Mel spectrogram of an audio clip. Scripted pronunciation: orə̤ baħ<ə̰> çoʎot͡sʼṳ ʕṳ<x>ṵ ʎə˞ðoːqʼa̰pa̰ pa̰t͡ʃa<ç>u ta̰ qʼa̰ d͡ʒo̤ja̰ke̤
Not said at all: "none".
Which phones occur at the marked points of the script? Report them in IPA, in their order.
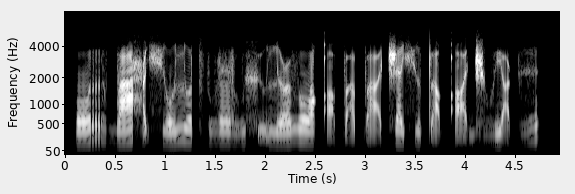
ə̰, xʲ, ç

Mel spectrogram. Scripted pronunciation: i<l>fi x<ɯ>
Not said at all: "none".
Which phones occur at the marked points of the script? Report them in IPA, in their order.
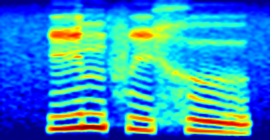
n, ɯ

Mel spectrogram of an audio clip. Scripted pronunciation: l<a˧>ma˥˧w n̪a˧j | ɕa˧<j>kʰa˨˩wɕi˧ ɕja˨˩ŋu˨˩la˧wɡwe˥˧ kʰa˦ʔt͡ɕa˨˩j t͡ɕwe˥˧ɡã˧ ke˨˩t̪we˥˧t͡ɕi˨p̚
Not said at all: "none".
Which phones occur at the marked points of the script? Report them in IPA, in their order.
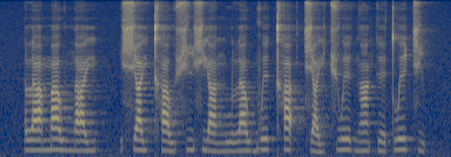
a˧, j

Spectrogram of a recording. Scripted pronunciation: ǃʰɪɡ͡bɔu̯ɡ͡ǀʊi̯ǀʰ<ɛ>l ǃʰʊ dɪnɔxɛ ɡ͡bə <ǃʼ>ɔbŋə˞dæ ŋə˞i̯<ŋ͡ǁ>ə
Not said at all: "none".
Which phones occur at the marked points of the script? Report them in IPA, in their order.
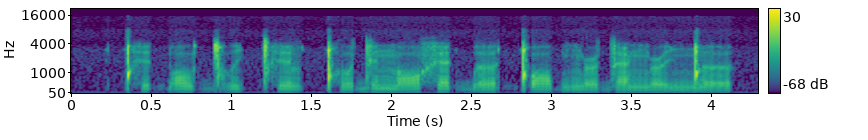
ɪ, ǃʼ, ŋ͡ǃ

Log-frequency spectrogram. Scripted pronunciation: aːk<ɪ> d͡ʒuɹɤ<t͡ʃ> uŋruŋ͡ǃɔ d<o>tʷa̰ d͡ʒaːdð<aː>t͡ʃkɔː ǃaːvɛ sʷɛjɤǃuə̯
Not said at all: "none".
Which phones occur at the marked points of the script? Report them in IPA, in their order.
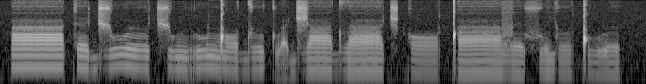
ɛ, t͡ʃ, ɤ, aː

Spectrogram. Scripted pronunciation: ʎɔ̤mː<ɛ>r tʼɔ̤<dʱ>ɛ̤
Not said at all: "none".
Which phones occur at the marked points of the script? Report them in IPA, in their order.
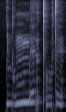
ɛ̤, t

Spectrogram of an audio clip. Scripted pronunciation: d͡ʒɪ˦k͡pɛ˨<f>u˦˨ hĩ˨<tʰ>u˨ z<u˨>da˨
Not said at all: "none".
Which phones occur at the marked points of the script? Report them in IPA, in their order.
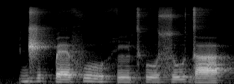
f, tʰ, u˦

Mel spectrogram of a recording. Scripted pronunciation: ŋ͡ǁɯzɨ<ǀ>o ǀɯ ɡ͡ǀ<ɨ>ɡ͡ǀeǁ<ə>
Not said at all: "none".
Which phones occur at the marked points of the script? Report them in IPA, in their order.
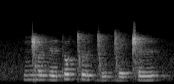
t, ʉ, ɨ

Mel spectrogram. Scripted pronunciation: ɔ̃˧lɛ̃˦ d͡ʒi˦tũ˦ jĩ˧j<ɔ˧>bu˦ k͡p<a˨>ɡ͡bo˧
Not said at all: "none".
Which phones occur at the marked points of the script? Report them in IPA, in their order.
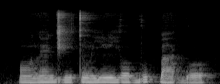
o˧, a˧

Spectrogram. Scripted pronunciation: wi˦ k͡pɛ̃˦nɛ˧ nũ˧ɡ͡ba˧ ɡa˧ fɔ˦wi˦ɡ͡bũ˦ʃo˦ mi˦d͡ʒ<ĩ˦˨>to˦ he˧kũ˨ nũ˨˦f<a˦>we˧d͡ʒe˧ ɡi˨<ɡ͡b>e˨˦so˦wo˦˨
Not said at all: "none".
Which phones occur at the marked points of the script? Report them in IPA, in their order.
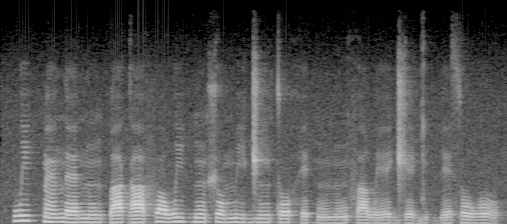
ĩ˦, a˦˨, ɡ͡b

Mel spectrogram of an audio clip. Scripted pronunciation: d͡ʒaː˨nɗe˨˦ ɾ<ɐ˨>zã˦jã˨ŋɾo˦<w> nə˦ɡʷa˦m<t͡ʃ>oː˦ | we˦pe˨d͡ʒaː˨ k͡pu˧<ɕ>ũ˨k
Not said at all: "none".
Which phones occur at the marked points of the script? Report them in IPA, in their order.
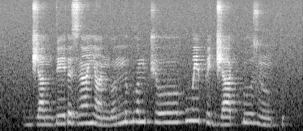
ə˨, none, t͡ʃ, z

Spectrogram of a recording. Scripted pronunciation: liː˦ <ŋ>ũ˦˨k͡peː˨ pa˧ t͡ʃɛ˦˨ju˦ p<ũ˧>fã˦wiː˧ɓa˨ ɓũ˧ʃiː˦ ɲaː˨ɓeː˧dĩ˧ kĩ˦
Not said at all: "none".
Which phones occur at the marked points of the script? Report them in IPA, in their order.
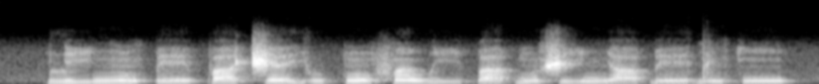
ŋ, ũ˦˨

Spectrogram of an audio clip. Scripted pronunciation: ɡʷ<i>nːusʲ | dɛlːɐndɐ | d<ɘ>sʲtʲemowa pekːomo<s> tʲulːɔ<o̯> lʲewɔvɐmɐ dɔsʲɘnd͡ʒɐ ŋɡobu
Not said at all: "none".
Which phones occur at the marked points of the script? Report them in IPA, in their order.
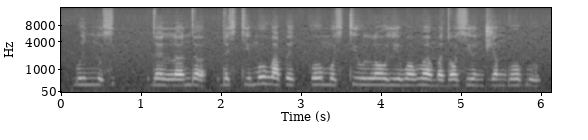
i, ɛ, sʲ, o̯

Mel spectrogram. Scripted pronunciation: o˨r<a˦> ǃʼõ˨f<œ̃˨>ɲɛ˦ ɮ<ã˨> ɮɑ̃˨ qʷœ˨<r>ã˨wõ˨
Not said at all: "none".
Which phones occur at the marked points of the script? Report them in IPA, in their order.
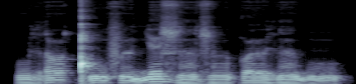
ɑ˦, œ̃˨, ã˨, r

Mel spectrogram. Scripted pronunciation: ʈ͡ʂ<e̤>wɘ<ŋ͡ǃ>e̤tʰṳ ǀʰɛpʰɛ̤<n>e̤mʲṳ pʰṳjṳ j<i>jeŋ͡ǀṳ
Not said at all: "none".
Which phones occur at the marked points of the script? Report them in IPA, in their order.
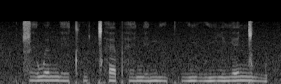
ɛ̤, ŋ, n, i

